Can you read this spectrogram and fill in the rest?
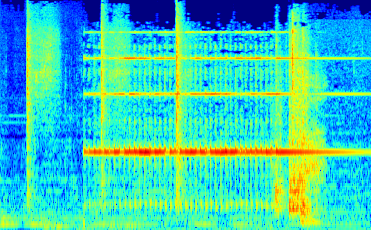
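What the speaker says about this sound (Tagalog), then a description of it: "Telepono. Disturbo." A telephone rings loudly and close by with a steady electronic tone, sounding continuously for a few seconds, with short bursts of other noise mixed in.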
